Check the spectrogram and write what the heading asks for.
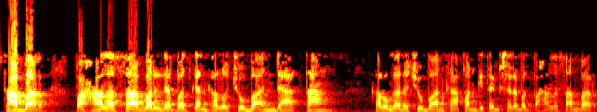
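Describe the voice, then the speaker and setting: A man delivering a storytelling sermon at a rapid clip. He keeps turning to his listeners with rhetorical tag questions. The recording is muffled and lo-fi. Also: medium pitch, lively intonation, a little hiss or hum. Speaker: preacher.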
